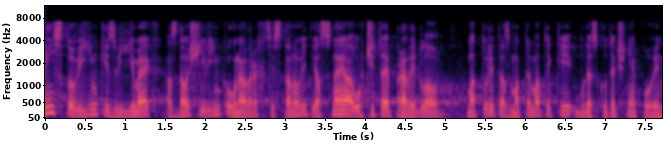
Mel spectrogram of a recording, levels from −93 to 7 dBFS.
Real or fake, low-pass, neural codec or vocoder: fake; 7.2 kHz; codec, 16 kHz, 4 kbps, X-Codec, HuBERT features, trained on LibriSpeech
